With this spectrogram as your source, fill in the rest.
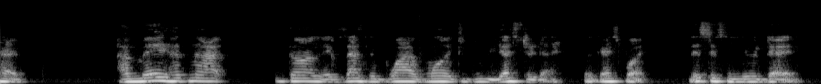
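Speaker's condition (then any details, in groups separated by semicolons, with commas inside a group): Cerebral palsy; affects speech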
